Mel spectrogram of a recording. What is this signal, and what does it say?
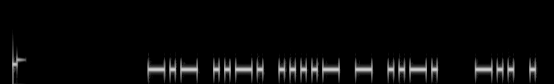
Morse code, heard as a keyed tone, about 23 wpm, 700 Hz. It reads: KF4TF DE
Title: USA Callsign DE Callsign - 5 Characters - 22wpm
